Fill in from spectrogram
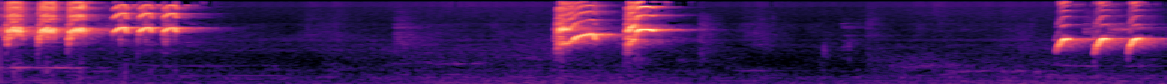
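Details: Ruby-throated bulbul, endemic, giving quick buzzy high chirps in a short burst, then after silence a pair of sharp falling notes and a final triplet of lower slurred chirps.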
